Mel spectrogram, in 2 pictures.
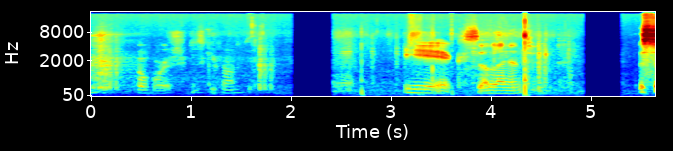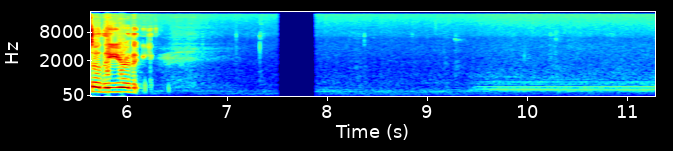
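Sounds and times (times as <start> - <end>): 
speech: 0.8 - 1.9, 3.1 - 4.6, 5.5 - 6.3
train passing: 9.4 - 11.2.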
